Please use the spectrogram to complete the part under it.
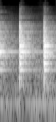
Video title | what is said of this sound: Mercedes SABOR FTSENNA no Brasil! Divulgando todos os detalhes do projeto. | If you knock it, it feels like it's hollow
